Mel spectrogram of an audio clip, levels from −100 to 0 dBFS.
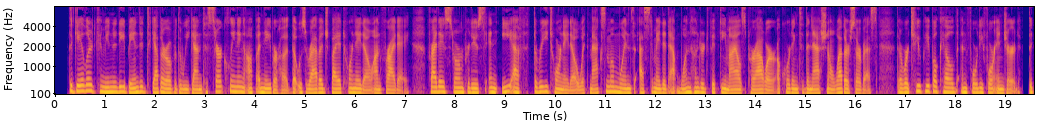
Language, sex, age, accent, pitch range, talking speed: English, female, 30-49, American, 135-155 Hz, 160 wpm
